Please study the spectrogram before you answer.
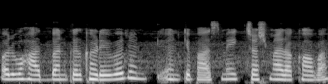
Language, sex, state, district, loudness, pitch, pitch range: Hindi, female, Uttar Pradesh, Budaun, -13 LUFS, 230 Hz, 225-245 Hz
